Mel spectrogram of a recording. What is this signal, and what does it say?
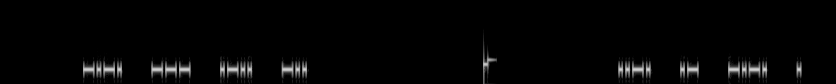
Morse code, heard as a keyed tone, about 36 wpm, spaced as for 20 wpm, 690 Hz. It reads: COLD FACE
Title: 3x Character Spacing - Top 500 Words - 35wpm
